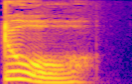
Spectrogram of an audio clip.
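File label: "door", British English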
